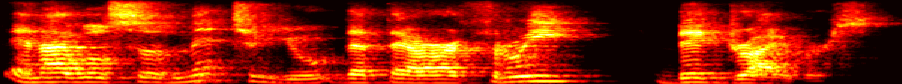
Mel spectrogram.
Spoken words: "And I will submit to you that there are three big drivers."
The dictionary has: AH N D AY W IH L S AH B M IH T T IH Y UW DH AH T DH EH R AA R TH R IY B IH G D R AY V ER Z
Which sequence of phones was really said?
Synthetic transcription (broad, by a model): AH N AY W IH L S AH B M IH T T IH Y UW DH AH T DH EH R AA R TH R IY B IH G D R AY V ER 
